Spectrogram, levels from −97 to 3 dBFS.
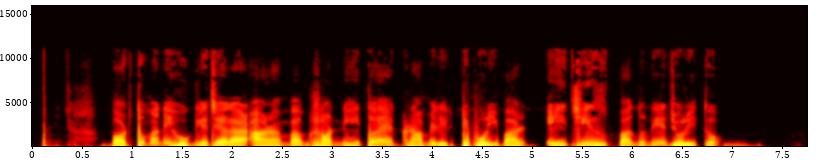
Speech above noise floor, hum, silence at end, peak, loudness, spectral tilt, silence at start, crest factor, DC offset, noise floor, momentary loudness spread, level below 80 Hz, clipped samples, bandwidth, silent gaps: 40 dB; none; 0.9 s; -2 dBFS; -24 LUFS; -8 dB/octave; 0.1 s; 22 dB; under 0.1%; -63 dBFS; 9 LU; -44 dBFS; under 0.1%; 11 kHz; none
